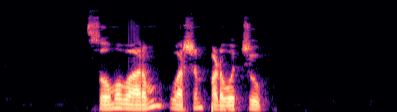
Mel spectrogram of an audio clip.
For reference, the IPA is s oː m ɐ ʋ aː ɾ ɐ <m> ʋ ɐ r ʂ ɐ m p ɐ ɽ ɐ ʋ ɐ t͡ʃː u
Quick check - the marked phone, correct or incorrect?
correct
